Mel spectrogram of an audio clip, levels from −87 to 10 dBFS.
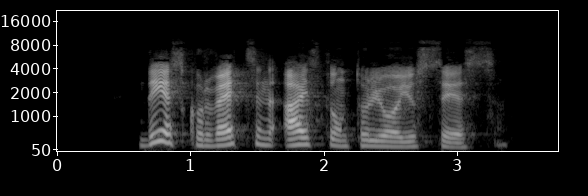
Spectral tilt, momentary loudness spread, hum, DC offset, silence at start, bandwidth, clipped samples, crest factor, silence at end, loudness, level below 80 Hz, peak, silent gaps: -4 dB/octave; 14 LU; none; under 0.1%; 0.6 s; 9.4 kHz; under 0.1%; 26 dB; 0.65 s; -25 LUFS; -82 dBFS; -2 dBFS; none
